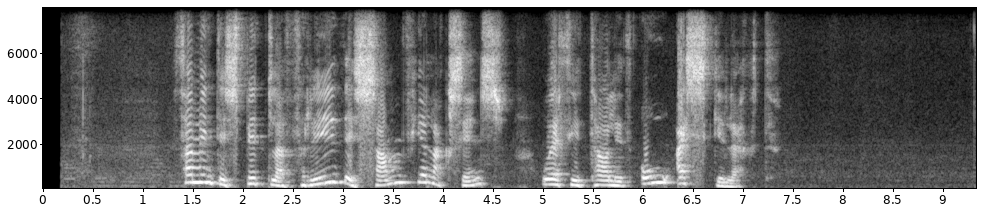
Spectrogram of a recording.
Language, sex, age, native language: Icelandic, female, 60-69, Icelandic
